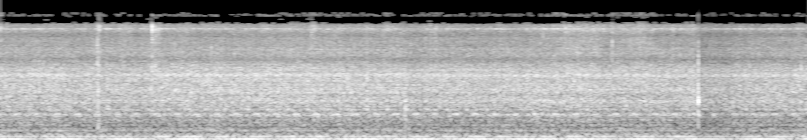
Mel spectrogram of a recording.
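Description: Objects clatter softly as they are handled.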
